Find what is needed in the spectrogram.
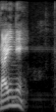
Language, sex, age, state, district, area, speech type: Nepali, male, 45-60, West Bengal, Kalimpong, rural, read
